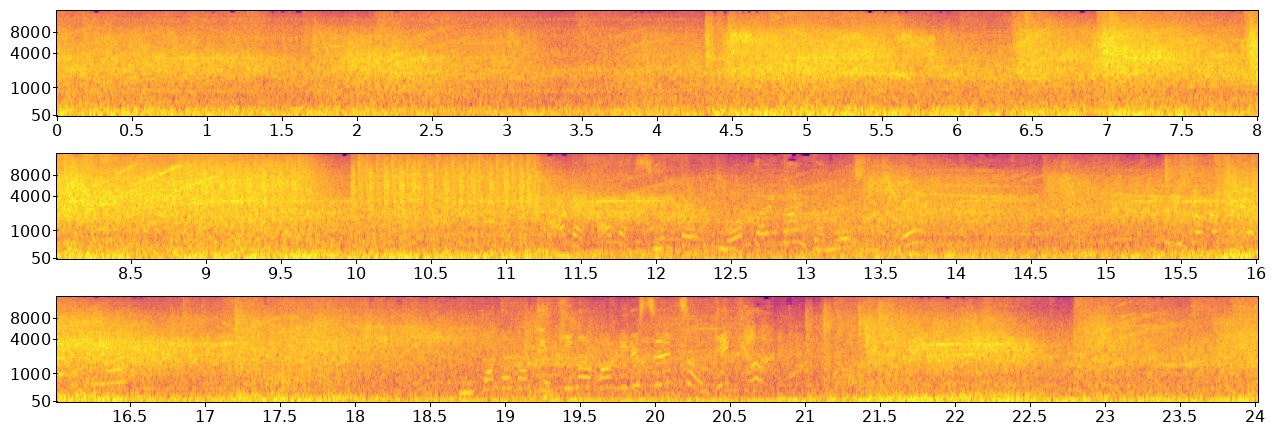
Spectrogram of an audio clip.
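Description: Mech thrusters roar steadily.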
